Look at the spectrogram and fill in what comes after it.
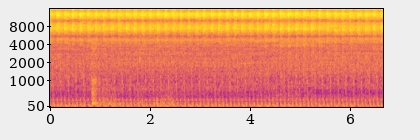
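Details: Elmer's #33 model mill steam engine on compressed air at about 20–30 PSI, first test run after final assembly: even chuff about three beats a second with constant airy hiss, air leaking at cylinder head and packing nuts, later improved by redoing the packing.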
